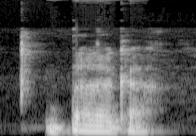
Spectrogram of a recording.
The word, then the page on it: burger: British English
